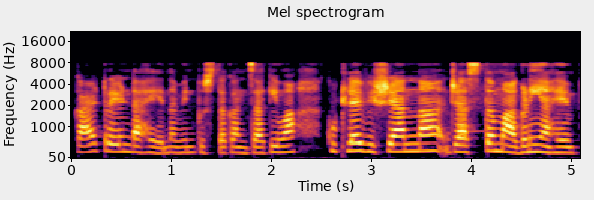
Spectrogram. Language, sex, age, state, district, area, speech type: Marathi, female, 45-60, Maharashtra, Kolhapur, urban, spontaneous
